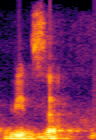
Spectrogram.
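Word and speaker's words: Windsor: Винсдер, да, правильно говорить? Винсдер, Винсдер. – Не, Винсдер. Без Д.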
